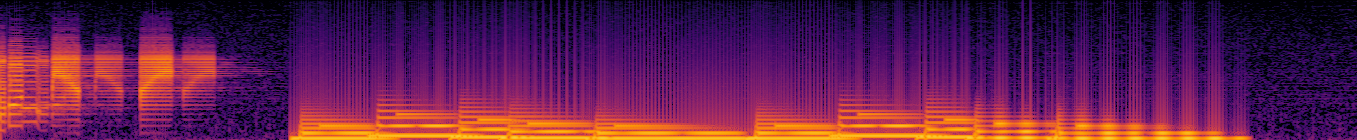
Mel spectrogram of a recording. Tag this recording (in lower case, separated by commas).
synthesizer, music, electronic music, dubstep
